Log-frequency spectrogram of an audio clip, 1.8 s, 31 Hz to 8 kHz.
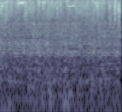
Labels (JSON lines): {"label": "biophony, dolphin", "recorder": "SoundTrap 500"}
